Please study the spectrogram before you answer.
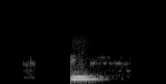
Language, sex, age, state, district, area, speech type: Maithili, male, 60+, Bihar, Madhepura, rural, conversation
